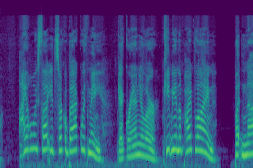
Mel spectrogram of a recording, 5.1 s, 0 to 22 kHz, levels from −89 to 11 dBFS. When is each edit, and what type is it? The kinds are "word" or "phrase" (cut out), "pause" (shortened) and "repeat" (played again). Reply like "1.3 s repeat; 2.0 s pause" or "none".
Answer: none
